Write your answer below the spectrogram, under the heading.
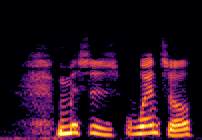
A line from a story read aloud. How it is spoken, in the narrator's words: stammered Jesse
